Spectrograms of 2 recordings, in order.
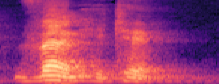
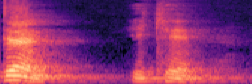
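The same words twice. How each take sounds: First: Then begins with a voiced th sound. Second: Then begins with a d sound. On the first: The speaker calls it right. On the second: The speaker calls it wrong.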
